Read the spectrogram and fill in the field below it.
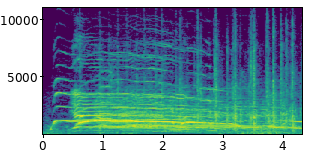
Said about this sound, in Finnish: Jos te haluatte äänenne meidän seuraavaa podcast jaksoa niin voitte nyt huutaa.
